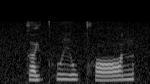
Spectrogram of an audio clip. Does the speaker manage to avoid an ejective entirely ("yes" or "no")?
yes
